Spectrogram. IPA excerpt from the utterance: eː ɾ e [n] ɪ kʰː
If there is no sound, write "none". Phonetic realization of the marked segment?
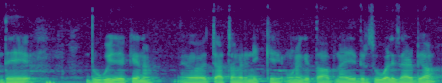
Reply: n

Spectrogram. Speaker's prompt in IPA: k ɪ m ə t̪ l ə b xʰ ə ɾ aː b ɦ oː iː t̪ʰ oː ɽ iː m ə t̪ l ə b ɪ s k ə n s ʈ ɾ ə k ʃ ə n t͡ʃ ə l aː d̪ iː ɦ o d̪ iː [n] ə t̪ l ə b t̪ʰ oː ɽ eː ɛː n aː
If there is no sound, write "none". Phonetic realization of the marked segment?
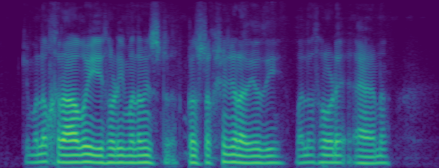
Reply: m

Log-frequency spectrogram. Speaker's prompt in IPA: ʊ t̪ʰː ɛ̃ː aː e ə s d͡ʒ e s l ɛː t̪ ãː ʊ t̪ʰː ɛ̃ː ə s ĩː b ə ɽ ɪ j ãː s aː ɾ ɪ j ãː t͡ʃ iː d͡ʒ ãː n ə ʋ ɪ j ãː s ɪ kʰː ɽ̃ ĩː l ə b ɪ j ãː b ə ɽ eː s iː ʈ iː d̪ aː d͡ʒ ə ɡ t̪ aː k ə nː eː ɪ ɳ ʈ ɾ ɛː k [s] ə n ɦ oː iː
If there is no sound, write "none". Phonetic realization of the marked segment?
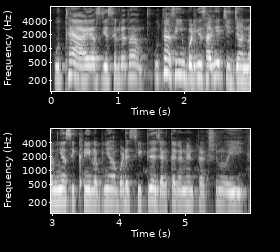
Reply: ʃ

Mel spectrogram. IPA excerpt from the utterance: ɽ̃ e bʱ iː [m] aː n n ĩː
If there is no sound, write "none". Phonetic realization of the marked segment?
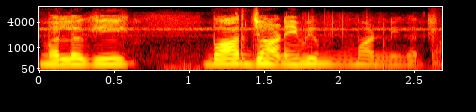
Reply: m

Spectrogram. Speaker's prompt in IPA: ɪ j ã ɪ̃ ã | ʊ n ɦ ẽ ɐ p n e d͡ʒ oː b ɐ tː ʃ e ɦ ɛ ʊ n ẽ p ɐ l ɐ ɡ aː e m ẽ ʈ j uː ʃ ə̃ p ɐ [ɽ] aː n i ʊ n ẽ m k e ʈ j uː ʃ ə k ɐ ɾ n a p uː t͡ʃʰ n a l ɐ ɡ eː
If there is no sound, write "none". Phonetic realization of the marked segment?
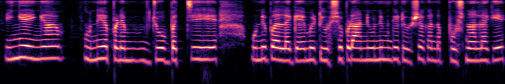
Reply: ɽ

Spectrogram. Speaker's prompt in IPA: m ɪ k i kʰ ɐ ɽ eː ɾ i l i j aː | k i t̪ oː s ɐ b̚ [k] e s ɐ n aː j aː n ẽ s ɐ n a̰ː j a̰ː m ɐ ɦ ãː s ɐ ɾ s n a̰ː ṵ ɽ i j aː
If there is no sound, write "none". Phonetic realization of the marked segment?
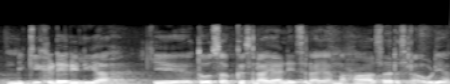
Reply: k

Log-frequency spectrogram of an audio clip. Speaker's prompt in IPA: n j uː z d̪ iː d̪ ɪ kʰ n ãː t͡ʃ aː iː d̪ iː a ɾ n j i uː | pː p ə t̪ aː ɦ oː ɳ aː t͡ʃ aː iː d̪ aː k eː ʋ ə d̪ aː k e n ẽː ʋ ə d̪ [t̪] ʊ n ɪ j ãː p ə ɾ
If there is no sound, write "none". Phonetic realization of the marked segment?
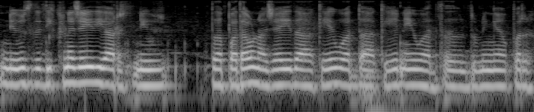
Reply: d̪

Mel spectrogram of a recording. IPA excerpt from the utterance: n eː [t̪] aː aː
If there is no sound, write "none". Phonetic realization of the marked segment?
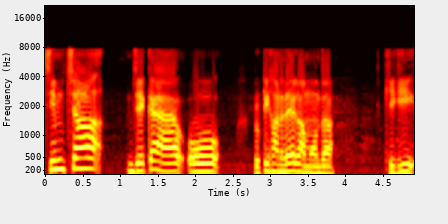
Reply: d̪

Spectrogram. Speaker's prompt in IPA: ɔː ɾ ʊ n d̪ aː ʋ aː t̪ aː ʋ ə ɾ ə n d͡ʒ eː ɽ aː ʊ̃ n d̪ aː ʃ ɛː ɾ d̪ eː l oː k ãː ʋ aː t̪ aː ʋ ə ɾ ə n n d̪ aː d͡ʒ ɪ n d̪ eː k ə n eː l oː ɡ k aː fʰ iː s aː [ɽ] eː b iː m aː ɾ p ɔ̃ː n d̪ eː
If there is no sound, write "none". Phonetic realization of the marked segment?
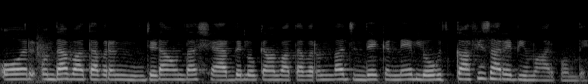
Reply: ɾ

